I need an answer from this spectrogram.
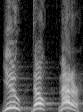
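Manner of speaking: very high, loud, slow shout; scream. Retold or imitated. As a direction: scream it down at the kid on the floor. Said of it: "Screams at me".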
